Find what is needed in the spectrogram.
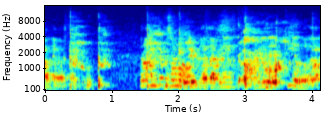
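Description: A man coughing several times into his fist within the first second. After a short pause, about two and a half seconds of his voice follow.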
